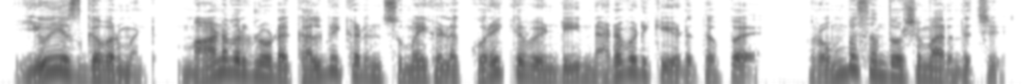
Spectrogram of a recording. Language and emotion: Tamil, happy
